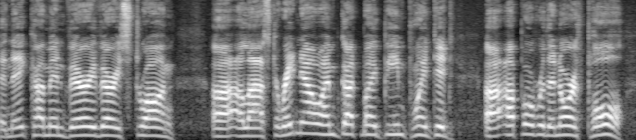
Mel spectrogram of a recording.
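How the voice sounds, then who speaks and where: A man's voice: high voice, a bit bright, no room sound. A man talking casually and colloquially as an amateur radio operator, often affirming what he has heard. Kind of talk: casual radio contact chat.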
